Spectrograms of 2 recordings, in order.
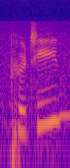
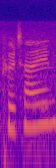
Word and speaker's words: poutine: must be missing eating poutine? Poutine? I'm sorry, I'm American. How do you say it? Poutine. Poutine. I mean, it depends if you ask someone from Quebec.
